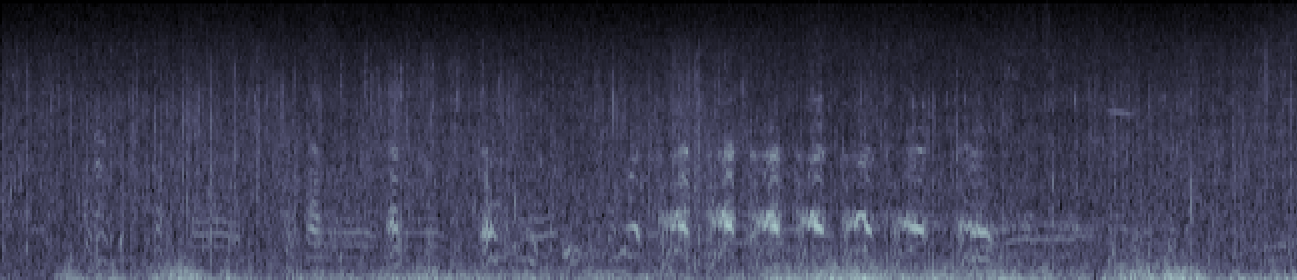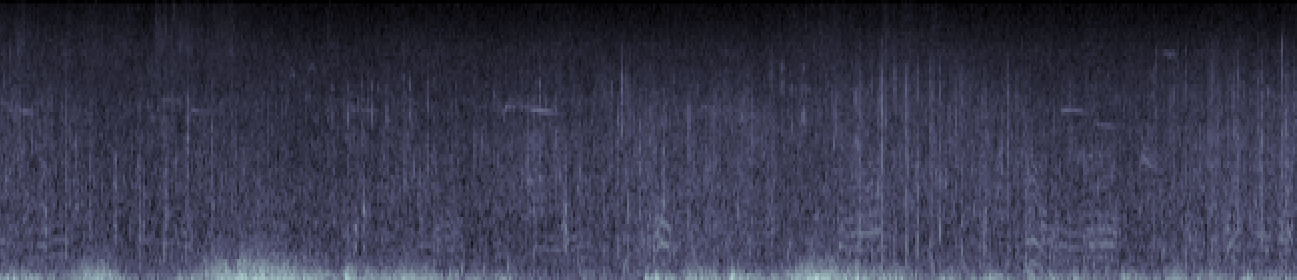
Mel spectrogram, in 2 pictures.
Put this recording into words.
Seabirds from the Norwegian Sea come to clean themselves and mate onto the waters of Lake Ågvanet as the the winds pick up gusts through the grasses on a low cliff.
